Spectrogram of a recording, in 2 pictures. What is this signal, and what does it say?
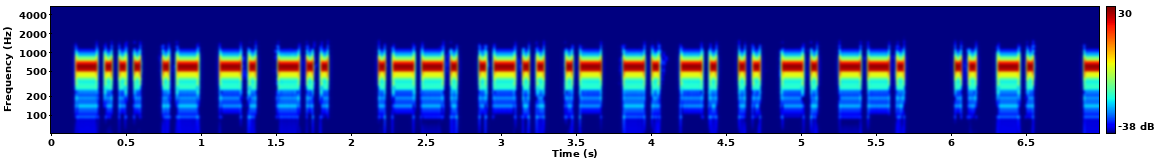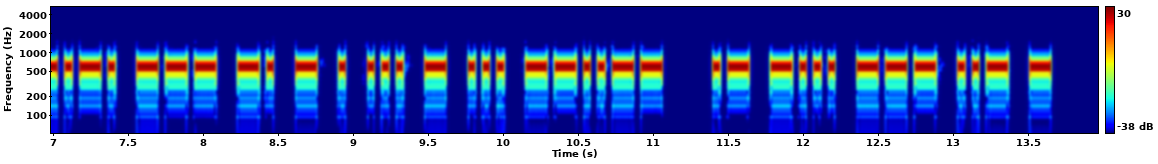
Morse code, heard as a keyed tone, about 25 wpm, 600 Hz. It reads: BAND PLANNING IN CONTESTS, ABOUT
